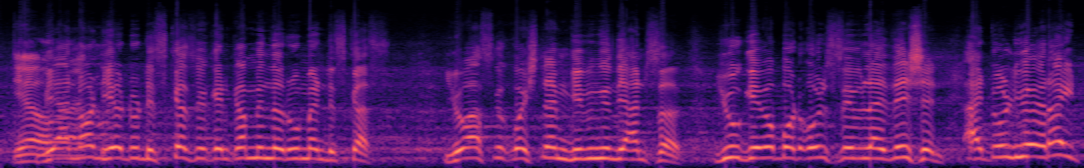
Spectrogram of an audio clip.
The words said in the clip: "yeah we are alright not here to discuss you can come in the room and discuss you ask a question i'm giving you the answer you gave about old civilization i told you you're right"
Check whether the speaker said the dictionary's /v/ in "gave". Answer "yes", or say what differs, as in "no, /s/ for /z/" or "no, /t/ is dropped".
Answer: yes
